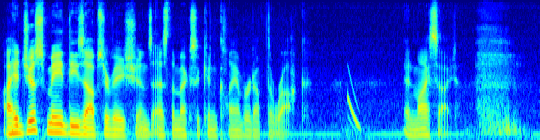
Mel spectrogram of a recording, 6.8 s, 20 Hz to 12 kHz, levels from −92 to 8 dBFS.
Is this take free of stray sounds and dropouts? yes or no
no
